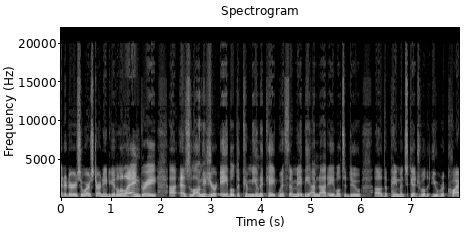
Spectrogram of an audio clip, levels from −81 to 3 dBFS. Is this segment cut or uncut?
uncut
